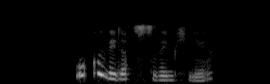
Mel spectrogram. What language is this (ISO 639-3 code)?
kab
